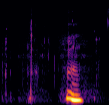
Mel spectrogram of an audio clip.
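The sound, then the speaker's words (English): Crunchy chewing of a peppermint Oreo cookie, a few crisp bites and scattered crumbly crackles, followed by a short hummed vocal sound from the person eating. “Anything really coming after the cheese crunchy? I would say it can't hurt to get them. If you like Oreos.”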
